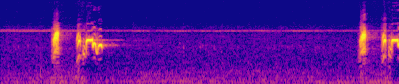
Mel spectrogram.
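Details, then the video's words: Sooty-headed bulbul recorded at Curug Agung, Subang, West Java, Indonesia, singing noisily, used as a lure to prompt silent bulbuls to sing: two bursts of quick, bright chirped notes separated by three seconds of silence. "Kicau asli kutilang ribut gacor pancingan buat kutilang macet bunyi"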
